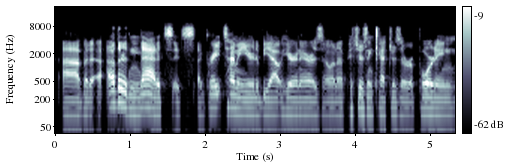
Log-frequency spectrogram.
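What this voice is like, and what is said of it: Voice sounds sick, under the weather. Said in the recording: “I'm a little under the weather, so apologies if my voice is coming through a little bit different this week.”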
